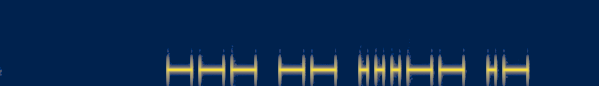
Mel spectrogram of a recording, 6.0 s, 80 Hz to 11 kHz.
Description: Morse code, heard as a keyed tone, about 15 wpm, 700 Hz. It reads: OM3A
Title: DXCC-100 Call Signs - 4 Characters - Repeated 3x - 15wpm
